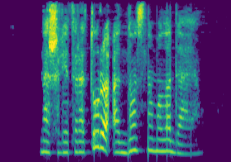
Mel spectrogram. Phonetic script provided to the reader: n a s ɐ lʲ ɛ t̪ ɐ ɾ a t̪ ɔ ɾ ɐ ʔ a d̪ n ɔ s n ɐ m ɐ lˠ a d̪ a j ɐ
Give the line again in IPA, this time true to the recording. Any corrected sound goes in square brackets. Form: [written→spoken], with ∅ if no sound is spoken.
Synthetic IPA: n a [s→ʂ] ɐ lʲ [ɛ→i] t̪ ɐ ɾ a t̪ [ɔ→u] ɾ ɐ ʔ a d̪ n ɔ s n ɐ m ɐ lˠ a d̪ a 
